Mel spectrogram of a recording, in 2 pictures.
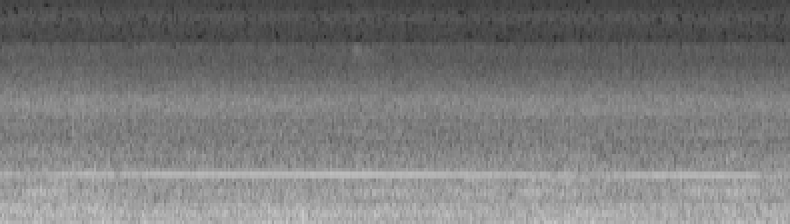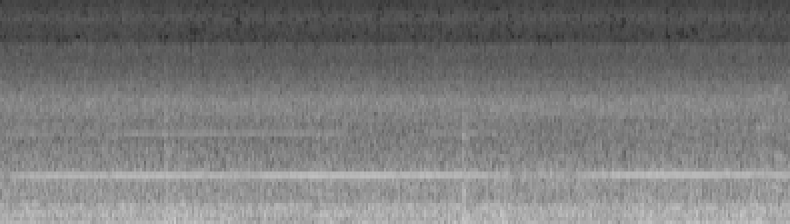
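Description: Hankyu Kyoto Line Kyo-train Garaku running at speed, heard from inside the passenger car: a steady rumble of wheels on rail with a constant high tone.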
